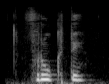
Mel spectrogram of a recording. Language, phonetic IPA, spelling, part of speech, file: Russian, [ˈfruktɨ], фрукты, noun, Ru-фрукты.ogg
- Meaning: nominative/accusative plural of фрукт (frukt)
